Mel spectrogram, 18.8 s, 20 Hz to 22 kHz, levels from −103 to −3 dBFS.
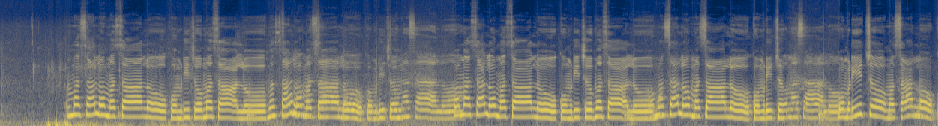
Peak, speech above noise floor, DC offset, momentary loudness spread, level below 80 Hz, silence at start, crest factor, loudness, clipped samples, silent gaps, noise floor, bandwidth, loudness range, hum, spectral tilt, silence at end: -2 dBFS; 23 dB; under 0.1%; 3 LU; -38 dBFS; 0 s; 16 dB; -17 LUFS; under 0.1%; none; -40 dBFS; 15.5 kHz; 1 LU; none; -5.5 dB/octave; 0 s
